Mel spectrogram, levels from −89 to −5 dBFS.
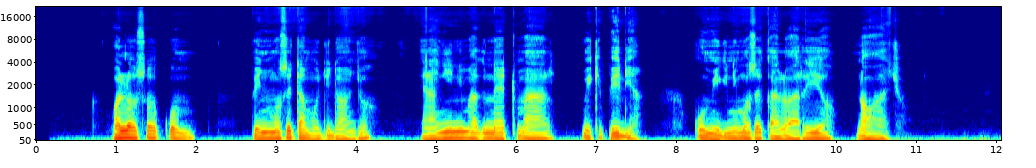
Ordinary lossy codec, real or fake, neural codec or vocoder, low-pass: none; real; none; none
